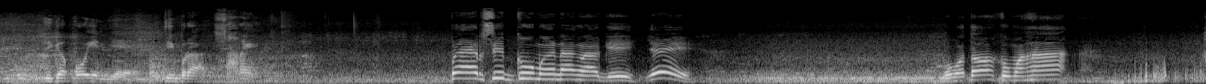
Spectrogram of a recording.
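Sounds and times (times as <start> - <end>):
vehicle engine running: 5.6 - 12.0.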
